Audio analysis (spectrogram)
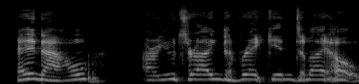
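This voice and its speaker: A man puts on a character voice that is high, raspy and creaky. He speaks at a fairly slow pace. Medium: actual play. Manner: nervous, evasive.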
